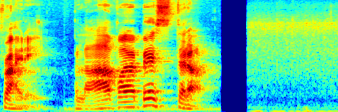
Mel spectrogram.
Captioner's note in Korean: 러시아어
